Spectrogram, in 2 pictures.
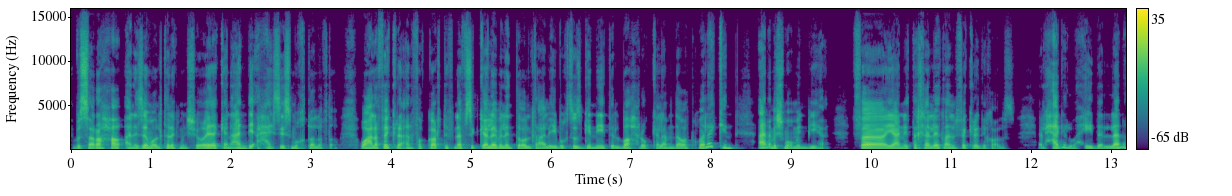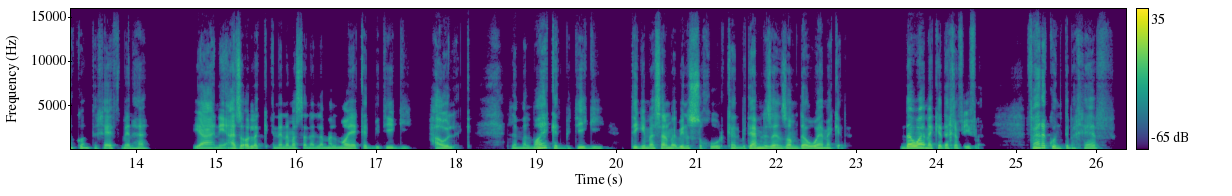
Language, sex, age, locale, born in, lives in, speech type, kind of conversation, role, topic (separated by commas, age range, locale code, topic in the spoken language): Arabic, male, 20-24, ar-EG, Egypt, Egypt, conversation, podcast, guest, احكيلي عن لحظة شروق أو غروب أثّرت فيك؟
